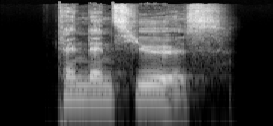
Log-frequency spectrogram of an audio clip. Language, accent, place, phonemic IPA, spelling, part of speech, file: German, Germany, Berlin, /tɛndɛnˈt͡sjøːs/, tendenziös, adjective, De-tendenziös.ogg
- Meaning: tendentious; biased (representing facts in a partisan manner, often manipulatively so)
